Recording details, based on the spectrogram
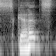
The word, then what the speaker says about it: Scutt: 13-14 is Scut's Deluge of Despair. I think that was really an ode to me. – Okay. – I know they spell it S-C-U-T-T, but it's really close to.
